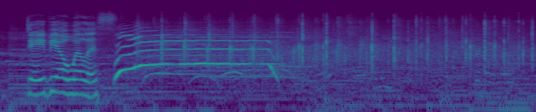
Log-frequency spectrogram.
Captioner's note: attendees applauding and cheering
